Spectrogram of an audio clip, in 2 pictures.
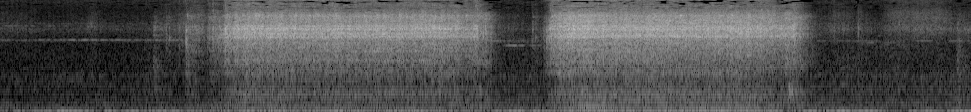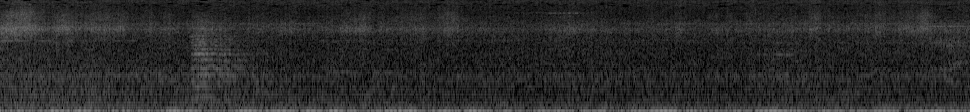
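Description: A sewing machine stitches a boat-neck blouse piece in two quick, loud bursts of rapid mechanical whirring separated by a brief pause, then falls quiet.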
